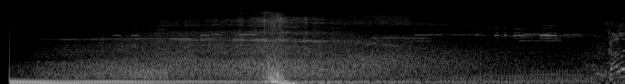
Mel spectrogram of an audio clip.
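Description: Low steady rumble that starts abruptly and slowly fades, with a loud whoosh peaking a little under three seconds in.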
